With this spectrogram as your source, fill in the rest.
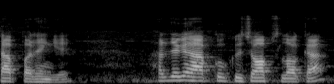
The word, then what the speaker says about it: Kirchhoff: ऐसे जनरल बोलचाल में लोग इसको किर्चहॉफ्स लॉ कह देते हैं, लेकिन अगर आप सही प्रोनाउंसिएशन करेंगे तो यह है किर्चहॉफ्स लॉ।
